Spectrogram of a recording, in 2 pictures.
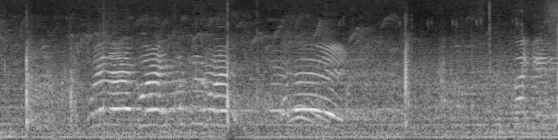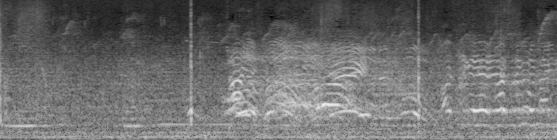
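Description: Young men shout and chant with energy nearby.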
